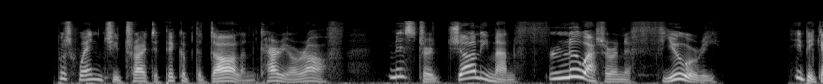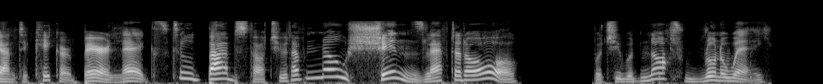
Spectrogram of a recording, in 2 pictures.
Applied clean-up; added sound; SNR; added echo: none; none; none; none.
